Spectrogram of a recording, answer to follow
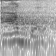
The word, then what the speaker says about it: água: Água. Será que água é? Não, nós acabamos de ver que não, né? A gente pronuncia o U, então ela não é.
